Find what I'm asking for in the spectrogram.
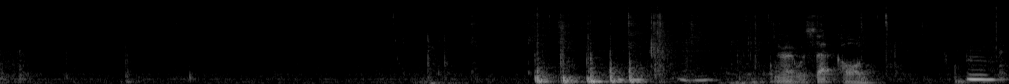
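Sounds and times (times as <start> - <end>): faint snack chewing: 0.0 - 5.2.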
